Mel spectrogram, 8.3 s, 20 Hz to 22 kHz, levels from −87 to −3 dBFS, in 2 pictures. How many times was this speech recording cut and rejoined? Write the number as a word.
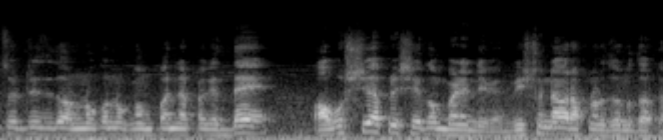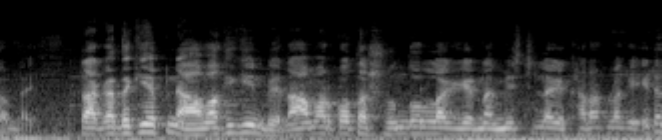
one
